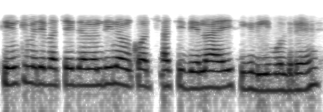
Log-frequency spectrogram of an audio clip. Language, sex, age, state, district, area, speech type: Hindi, female, 18-30, Uttar Pradesh, Azamgarh, rural, conversation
